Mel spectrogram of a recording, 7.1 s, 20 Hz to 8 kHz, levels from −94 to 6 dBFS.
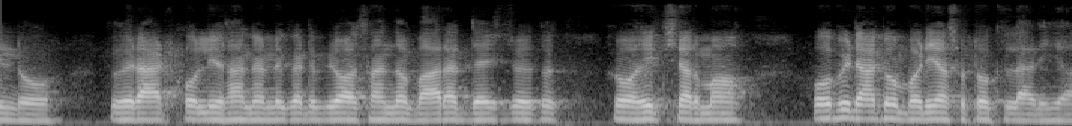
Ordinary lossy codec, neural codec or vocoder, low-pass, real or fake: none; codec, 24 kHz, 0.9 kbps, WavTokenizer, medium speech release version 2; 7.2 kHz; fake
